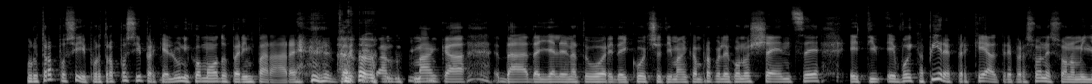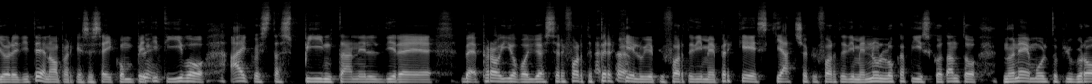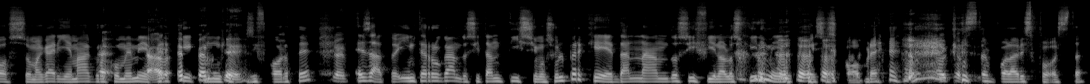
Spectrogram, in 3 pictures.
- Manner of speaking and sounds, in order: laugh; chuckle; "proprio" said as "propo"; unintelligible speech; laugh; chuckle; laughing while speaking: "Questa"
- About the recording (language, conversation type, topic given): Italian, podcast, Raccontami di una volta in cui hai dovuto disimparare qualcosa?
